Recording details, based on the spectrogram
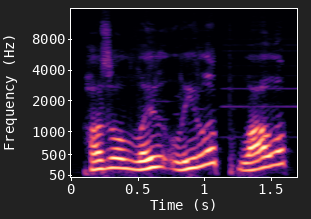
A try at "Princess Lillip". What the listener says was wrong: The first word is princess, not puzzle. Puzzle multiple times.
